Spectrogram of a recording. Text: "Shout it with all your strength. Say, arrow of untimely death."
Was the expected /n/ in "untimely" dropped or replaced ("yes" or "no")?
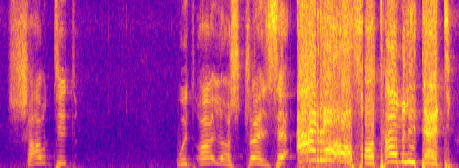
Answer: yes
